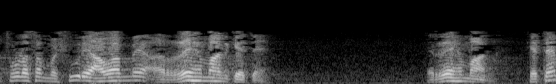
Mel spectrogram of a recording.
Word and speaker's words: رحمان: اور ایک اس کا تلفظ ٹھیک ہونا چاہیے. آج کے بعد رحمان بولیں اس کو. کیا ہے؟ را کے اوپر زبر ہے، رحمان.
